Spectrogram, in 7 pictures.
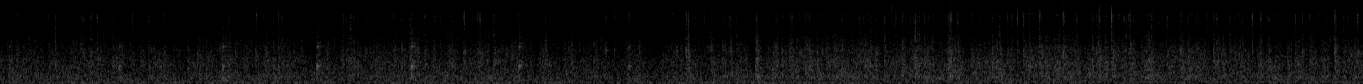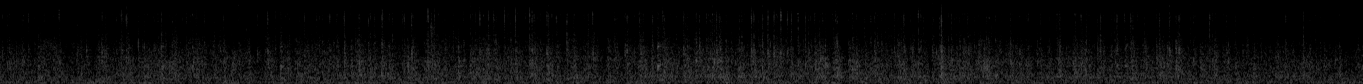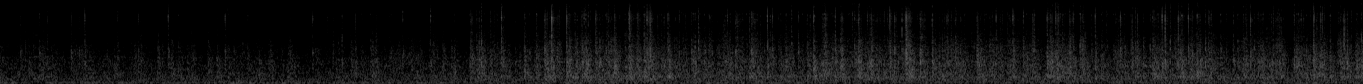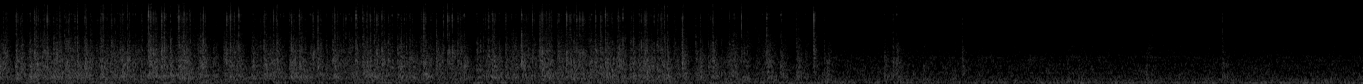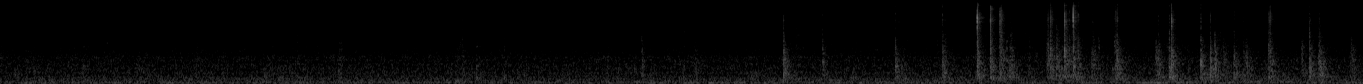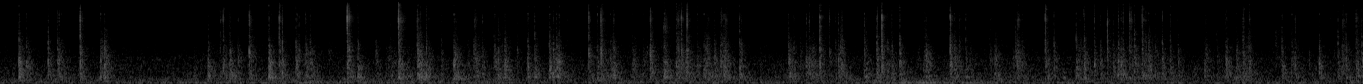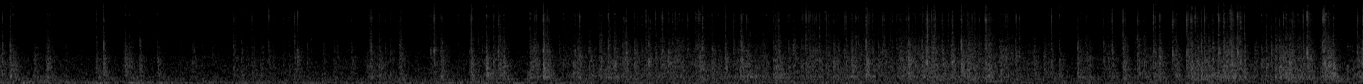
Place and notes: Rainstorm (and cat) from covered back porch.
20 August 2015, 22:00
